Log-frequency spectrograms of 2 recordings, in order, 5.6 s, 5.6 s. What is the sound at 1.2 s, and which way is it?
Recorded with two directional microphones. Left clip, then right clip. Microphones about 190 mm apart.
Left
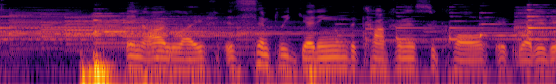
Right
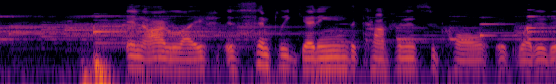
Speech, 15° right (ahead or behind).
